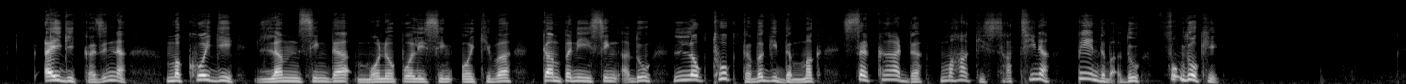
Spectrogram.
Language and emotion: Manipuri, angry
